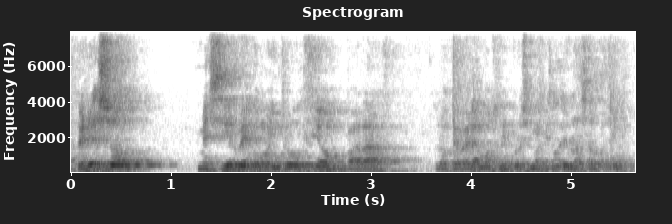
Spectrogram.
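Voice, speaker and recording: Guy giving a bible study, kinda high voice, sounds far off in a big echoey church hall. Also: a little hiss or hum. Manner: animated, acts out voices of the lost.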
